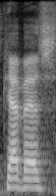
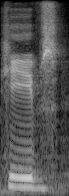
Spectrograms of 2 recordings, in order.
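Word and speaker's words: Keves: told my pronunciation of kevis was wrong in the last video by like 20 people so it is kevis not keeves and i'll be referring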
